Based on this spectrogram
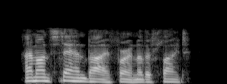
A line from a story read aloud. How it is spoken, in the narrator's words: said Peggy Ann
